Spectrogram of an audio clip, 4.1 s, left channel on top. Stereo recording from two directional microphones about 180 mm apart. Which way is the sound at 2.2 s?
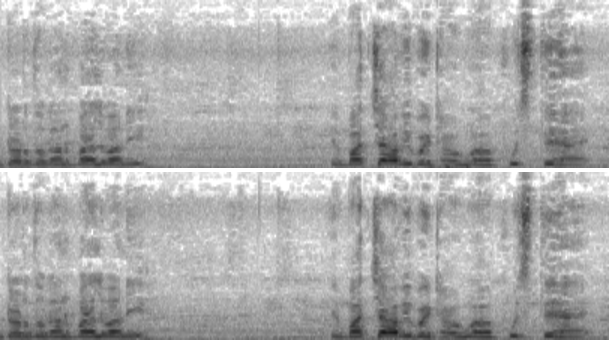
15° left (ahead or behind).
